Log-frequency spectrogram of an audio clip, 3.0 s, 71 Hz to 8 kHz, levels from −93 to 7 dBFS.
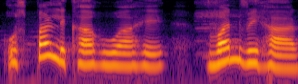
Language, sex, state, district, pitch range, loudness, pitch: Hindi, female, Madhya Pradesh, Bhopal, 200-240 Hz, -18 LUFS, 215 Hz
